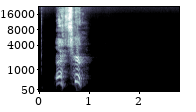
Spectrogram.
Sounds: Sneeze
